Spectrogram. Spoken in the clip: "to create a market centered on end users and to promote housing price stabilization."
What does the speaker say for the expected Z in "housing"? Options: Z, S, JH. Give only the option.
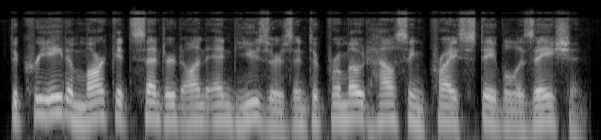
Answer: S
